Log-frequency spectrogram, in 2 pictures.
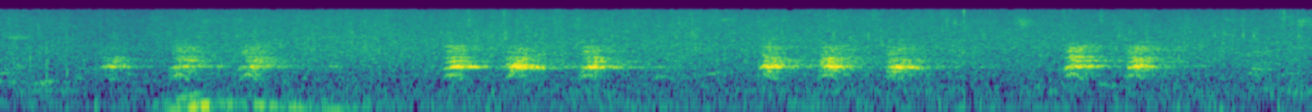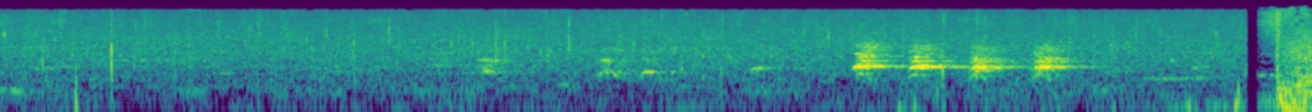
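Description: A dog barking faintly in short bursts of two to four barks, several times, over a steady hiss of light rain.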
